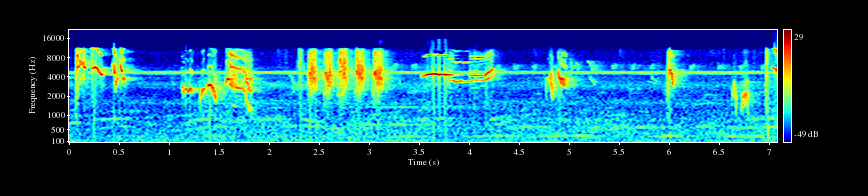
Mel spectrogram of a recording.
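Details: Oriental magpie-robin answering a wild bird in a singing contest, giving short varied phrases of bright whistles, buzzy trills and quick up-and-down slurs with gaps between, a thin continuous high tone behind.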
